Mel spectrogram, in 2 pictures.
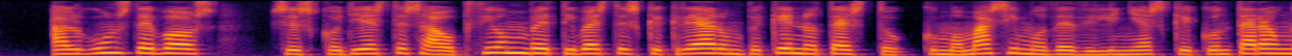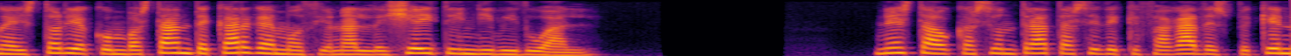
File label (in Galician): opcion d dramatiza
